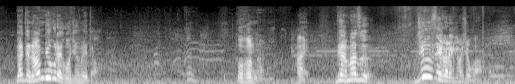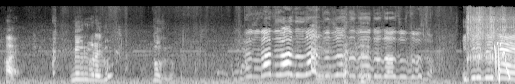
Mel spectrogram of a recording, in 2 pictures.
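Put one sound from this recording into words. Young boys talk and answer.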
